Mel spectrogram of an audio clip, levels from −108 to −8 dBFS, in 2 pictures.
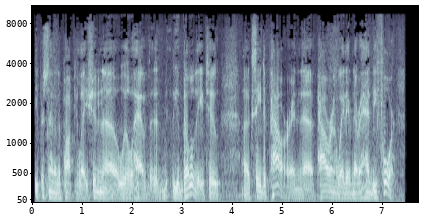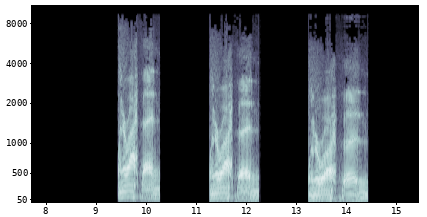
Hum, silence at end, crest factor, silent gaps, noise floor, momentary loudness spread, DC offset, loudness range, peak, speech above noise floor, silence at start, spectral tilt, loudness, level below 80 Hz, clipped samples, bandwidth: none; 1 s; 16 dB; 7.47-9.42 s, 10.28-11.25 s, 12.28-13.23 s; under -90 dBFS; 10 LU; 0.3%; 6 LU; -6 dBFS; over 70 dB; 0.05 s; -5.5 dB/octave; -20 LUFS; -40 dBFS; under 0.1%; 9.8 kHz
